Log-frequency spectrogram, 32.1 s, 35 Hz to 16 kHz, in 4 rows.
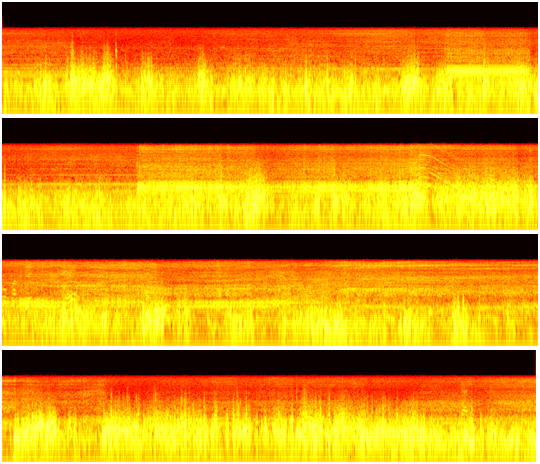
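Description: Nitro glow engine of an Align T-Rex 600 radio-controlled helicopter being started: a brief steady whir from the electric starter a few seconds in. About ten seconds in, the engine catches and settles into a steady buzzing idle.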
